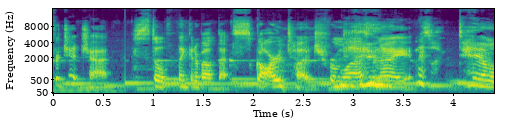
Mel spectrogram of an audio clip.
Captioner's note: chortle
